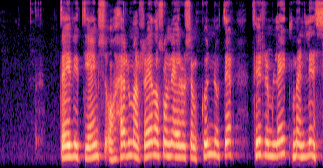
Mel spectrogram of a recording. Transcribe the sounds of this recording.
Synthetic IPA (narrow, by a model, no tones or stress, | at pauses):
t̪eːjvɪðjejmsɔ̰ɣhɛɾmanr̥eːðasɔnːɛɾʏsɛmkʏnːʏht̪ɛɾ̥ | fɪrːʏmleːjkmɛnːlɪðs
